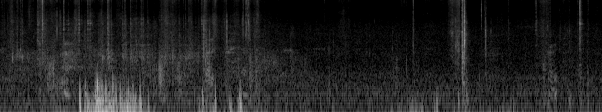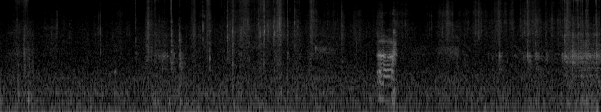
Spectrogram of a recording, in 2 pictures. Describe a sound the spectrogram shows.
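Wire fencing clinks and rattles as it is twisted by hand.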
